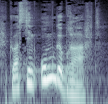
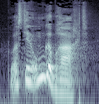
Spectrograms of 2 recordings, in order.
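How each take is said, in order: First: Loud, high accusing shout. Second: Much higher, louder repeated scream. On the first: Seela screaming that Trixie killed him. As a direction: hurl the accusation. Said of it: "schrie Seela". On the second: Seela repeating the accusation, screaming. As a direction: scream it again, desperate. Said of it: "wiederholte Seela schreiend". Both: A narrator's reading.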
